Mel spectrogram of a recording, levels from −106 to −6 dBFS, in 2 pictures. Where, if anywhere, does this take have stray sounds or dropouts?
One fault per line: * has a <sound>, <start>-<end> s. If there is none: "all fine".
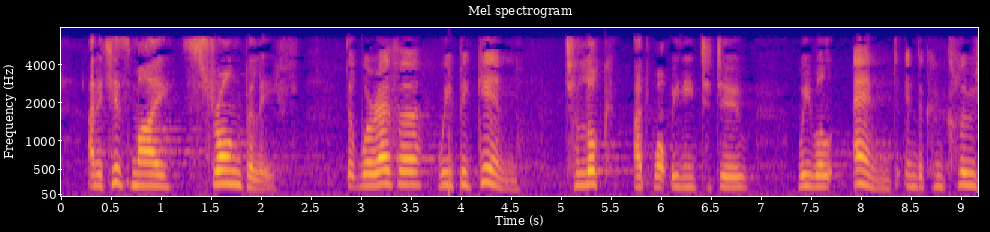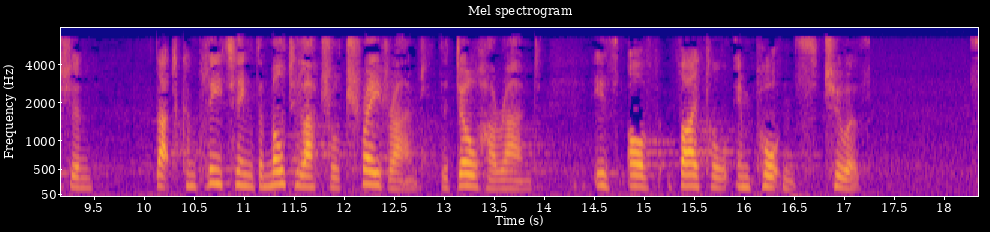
all fine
